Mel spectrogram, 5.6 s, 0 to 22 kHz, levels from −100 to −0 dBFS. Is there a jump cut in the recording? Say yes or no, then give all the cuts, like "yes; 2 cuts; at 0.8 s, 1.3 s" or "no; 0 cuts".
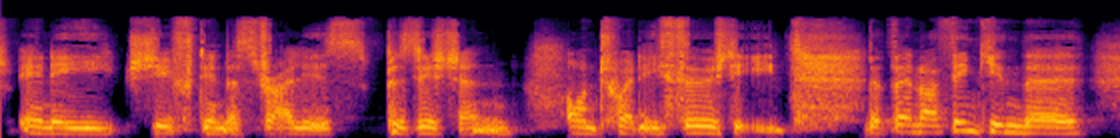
yes; 1 cut; at 4.3 s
